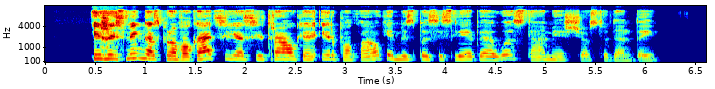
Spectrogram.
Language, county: Lithuanian, Šiauliai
